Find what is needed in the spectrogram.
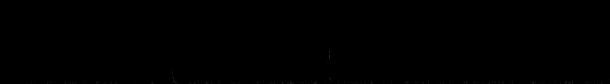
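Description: Near silence, with faint scratchy rustles of a crochet hook drawing yarn through single crochet stitches; the most distinct one comes about three seconds in.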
